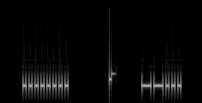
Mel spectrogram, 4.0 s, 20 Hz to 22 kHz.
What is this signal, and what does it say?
Morse code, heard as a keyed tone, about 20 wpm, 700 Hz. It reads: <HH> 7
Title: Single Character (Letter:Number:Punctuation:Prosign) - Rapid-Fire - 20wpm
